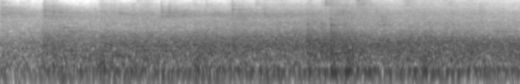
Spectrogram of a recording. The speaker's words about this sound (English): There, she left on the train.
